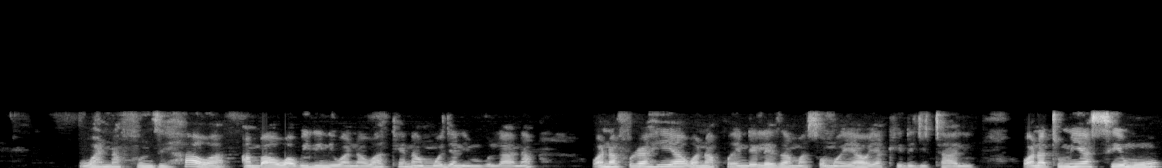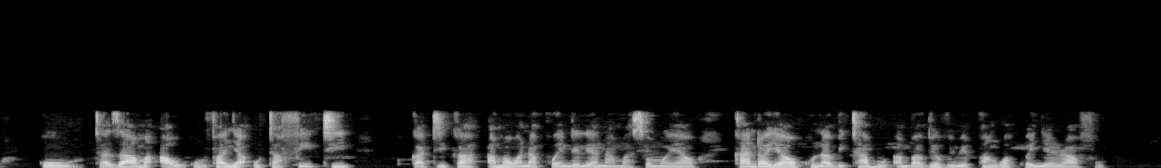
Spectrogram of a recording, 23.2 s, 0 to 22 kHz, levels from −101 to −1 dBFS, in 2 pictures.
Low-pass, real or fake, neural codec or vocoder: 7.2 kHz; real; none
